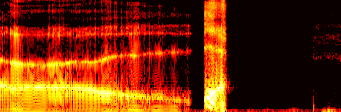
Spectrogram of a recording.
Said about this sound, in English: Okay, made myself cough there.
